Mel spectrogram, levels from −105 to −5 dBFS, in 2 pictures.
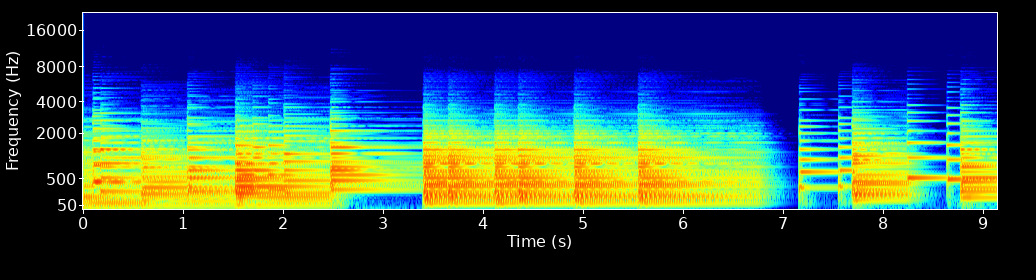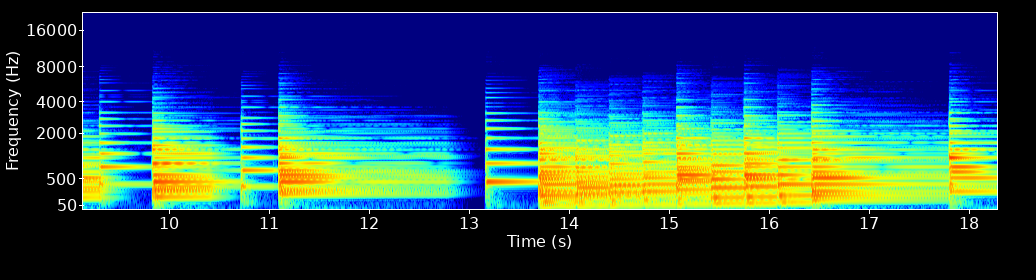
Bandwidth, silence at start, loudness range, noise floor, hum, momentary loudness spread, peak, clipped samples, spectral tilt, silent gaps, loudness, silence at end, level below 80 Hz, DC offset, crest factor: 6 kHz; 0 s; 6 LU; -52 dBFS; none; 15 LU; -8 dBFS; under 0.1%; -10 dB/octave; none; -27 LUFS; 0 s; -50 dBFS; under 0.1%; 18 dB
